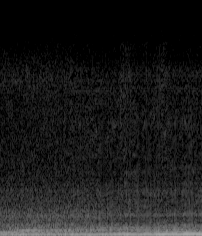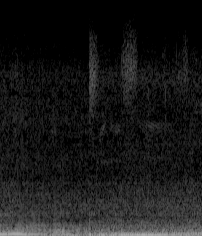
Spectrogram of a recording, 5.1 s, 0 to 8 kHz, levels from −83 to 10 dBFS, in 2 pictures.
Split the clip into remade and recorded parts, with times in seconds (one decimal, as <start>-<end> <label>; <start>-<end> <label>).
0.0-0.9 recorded; 0.9-4.0 remade; 4.0-5.1 recorded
